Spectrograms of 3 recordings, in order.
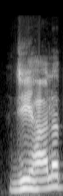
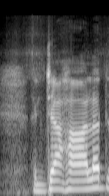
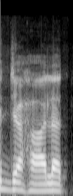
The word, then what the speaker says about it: جہالت: بناوٹ، جہالت، حرارت، سجاوٹ۔ جہالت نہیں پڑھیں گے، جہالت غلط تلفظ کی ادائیگی ہے۔ جہالت زبر کے ساتھ میں پڑھیں گے، جیم پر زبر کا استعمال کریں گے، جہالت۔ جسارت، حجامت نہیں کہیں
